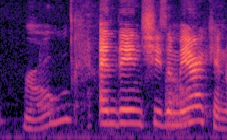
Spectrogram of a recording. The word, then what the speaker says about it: Rowell: but not Rowell. obviously not towel. Like Rowell. I think I just broke the word up into 2 lots, so row and well. Rainbow Yeah. Rowell.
